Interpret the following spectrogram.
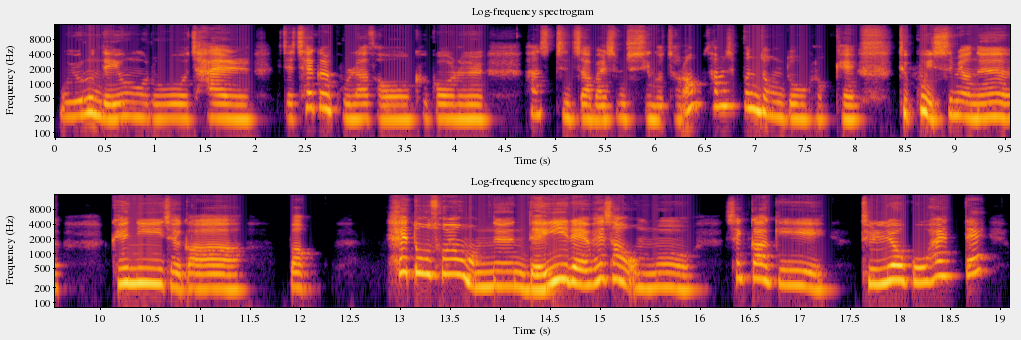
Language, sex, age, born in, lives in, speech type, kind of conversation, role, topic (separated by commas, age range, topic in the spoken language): Korean, female, 40-44, South Korea, United States, conversation, advice, user, 바쁜 하루를 보낸 뒤 저녁에 마음을 진정시키는 루틴은 어떻게 시작하면 좋을까요?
